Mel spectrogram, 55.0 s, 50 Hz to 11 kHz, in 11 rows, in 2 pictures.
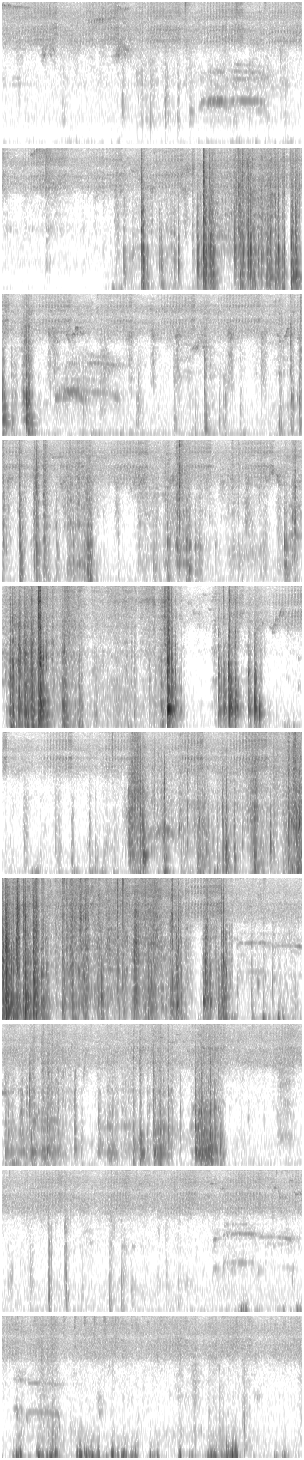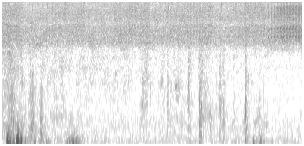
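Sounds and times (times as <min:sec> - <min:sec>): faint insect hum: 0:00.0 - 0:55.0
timber knocking and scraping: 0:07.0 - 0:10.6, 0:14.6 - 0:23.0, 0:23.6 - 0:24.4, 0:27.0 - 0:38.7.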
